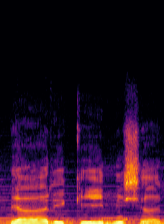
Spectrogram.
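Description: Live ghazal music: a male voice sings sustained notes that step up and down in pitch, with instrumental accompaniment.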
